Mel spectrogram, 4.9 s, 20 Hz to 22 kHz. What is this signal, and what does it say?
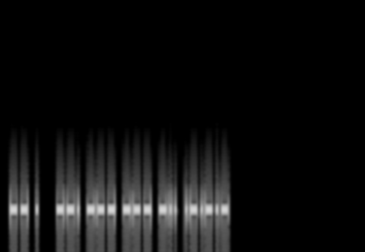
Morse code, heard as a keyed tone, about 36 wpm, 700 Hz. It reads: ME GOOD.
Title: Sentences from Top 1000 Words - Review Part 1 - 35wpm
